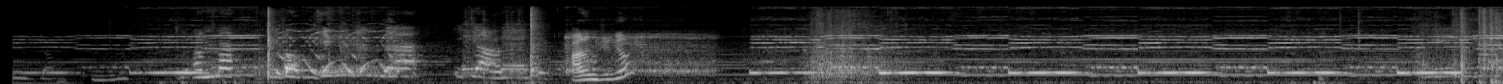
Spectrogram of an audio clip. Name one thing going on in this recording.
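A toy car plays an electronic tune.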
